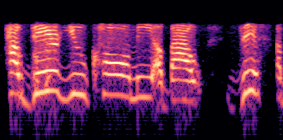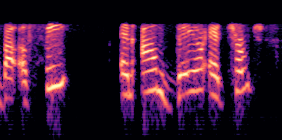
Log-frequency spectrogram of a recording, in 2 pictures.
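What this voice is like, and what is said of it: Raised, agitated voice. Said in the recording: “raising your voice at me ... Did you just raise your voice at me? ... you, got to calm down a little bit”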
